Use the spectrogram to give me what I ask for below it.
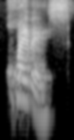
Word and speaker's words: jueves: You do hear an H now, jueves, because the J always gets a ch sounds.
